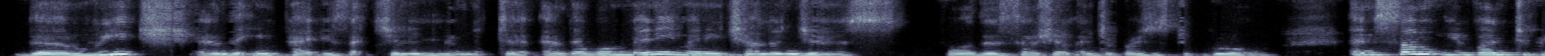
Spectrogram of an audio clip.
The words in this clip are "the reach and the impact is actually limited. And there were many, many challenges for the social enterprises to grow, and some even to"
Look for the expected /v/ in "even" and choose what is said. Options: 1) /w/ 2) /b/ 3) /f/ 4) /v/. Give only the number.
4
